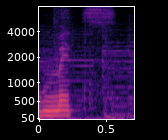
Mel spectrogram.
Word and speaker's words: Metz: La ville de Metz, tu la prononces Metz ou Metz?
